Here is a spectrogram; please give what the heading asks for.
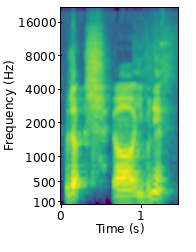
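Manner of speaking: usual speaking voice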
